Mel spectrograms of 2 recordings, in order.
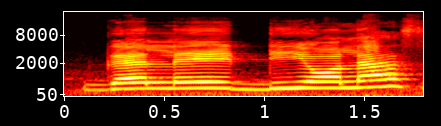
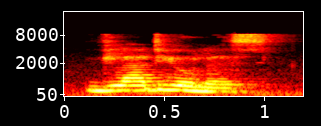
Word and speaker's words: gladiolus: Say it like this. Gladiolus.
